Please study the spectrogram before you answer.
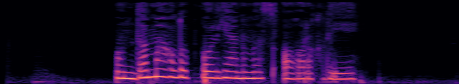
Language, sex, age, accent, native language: Uzbek, female, 19-29, Toshkent shahri, Uzbek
